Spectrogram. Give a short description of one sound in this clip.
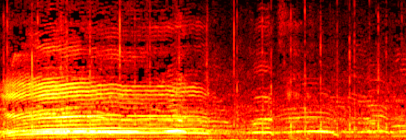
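A man close by claps his hands.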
